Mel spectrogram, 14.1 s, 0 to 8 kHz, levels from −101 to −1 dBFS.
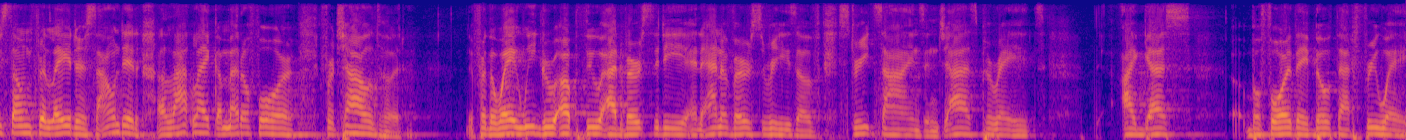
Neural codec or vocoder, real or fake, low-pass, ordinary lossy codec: none; real; 7.2 kHz; AAC, 48 kbps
